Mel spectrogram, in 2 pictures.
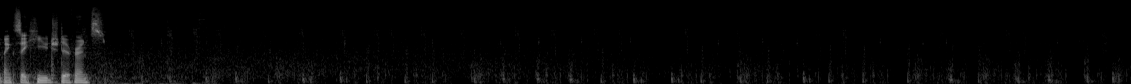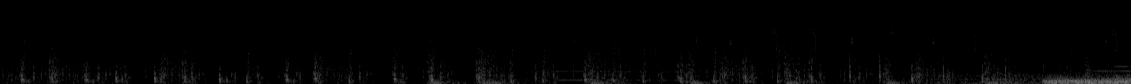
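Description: Armoured footsteps tread steadily over grass and earth.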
